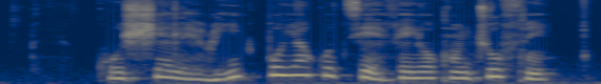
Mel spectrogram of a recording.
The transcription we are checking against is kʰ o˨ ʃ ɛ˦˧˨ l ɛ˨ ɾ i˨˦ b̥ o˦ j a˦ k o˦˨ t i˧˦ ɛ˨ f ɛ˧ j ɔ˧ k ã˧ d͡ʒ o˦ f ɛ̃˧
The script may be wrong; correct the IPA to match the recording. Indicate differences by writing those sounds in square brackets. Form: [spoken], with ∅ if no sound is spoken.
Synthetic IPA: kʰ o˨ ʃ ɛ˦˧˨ l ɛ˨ ɾ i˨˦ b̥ o˦ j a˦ k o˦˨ t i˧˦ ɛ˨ f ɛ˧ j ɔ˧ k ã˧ d͡ʒ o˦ f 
